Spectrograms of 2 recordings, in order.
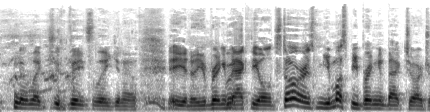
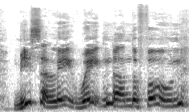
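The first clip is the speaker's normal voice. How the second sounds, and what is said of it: Jar Jar Binks impression. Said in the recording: “doing a Jar Jar Binks impression ... That was your Jar Jar Binks accent.”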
